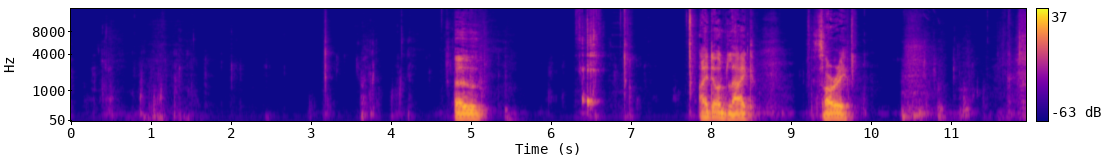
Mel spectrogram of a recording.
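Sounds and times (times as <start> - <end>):
person sipping red ale: 0.3 - 2.2, 3.2 - 5.5, 6.3 - 7.2, 10.4 - 11.9
speech: 4.8 - 5.2, 7.9 - 8.6, 9.3 - 9.8.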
